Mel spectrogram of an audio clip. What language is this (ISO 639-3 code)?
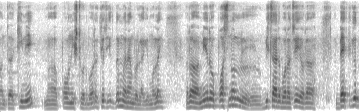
nep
